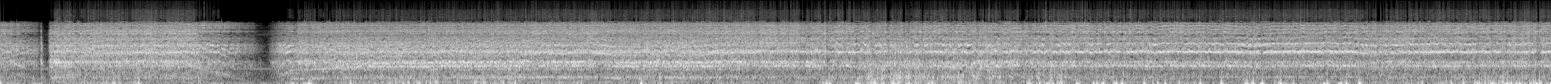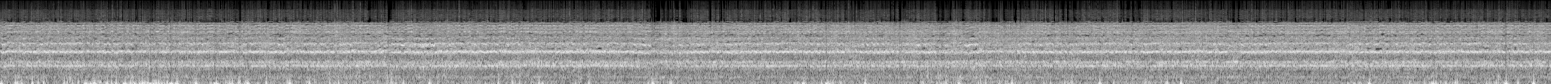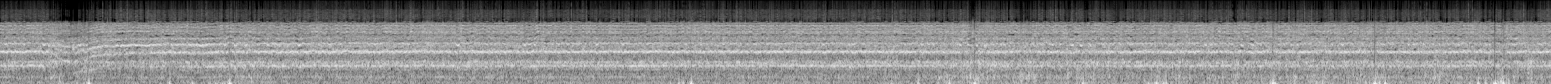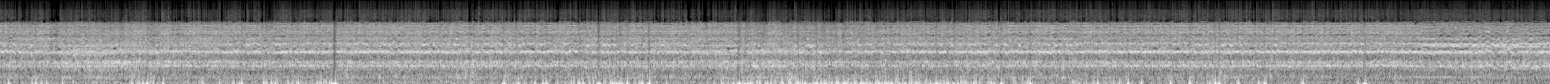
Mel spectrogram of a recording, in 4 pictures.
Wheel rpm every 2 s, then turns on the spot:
140, 120, 210, 220, 230, 230, 230, 230, 230, 230, 230, 230, 230, 230, 240, 220, 200, 230, 230, 230, 240, 230, 230, 230, 230, 230, 230, 230, 230, 230, 220.
none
